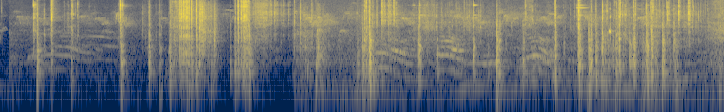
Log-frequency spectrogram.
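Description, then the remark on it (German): A coin clinks into a small feed vending machine, followed by a run of sharp metallic clicks and rattles as a crank is turned, with faint high chirping underneath. “Schließlich steht hier ein kleiner Automat. Einfach Münze rein, drehen und Hand drunter halten.”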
